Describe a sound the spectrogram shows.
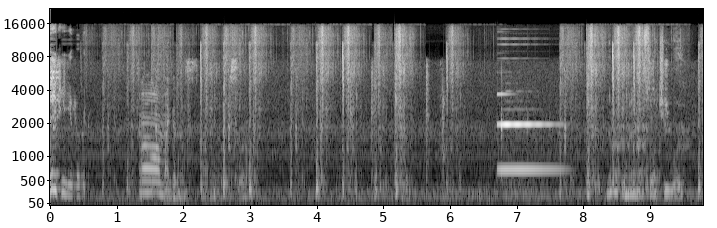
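Quick footsteps patter across a floor.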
